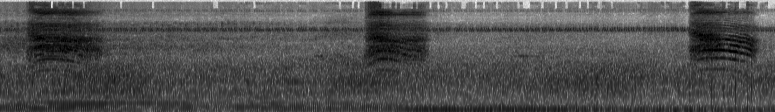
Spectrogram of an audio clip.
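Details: Catbird calling in fig trees: three harsh, wailing, cat-like calls with rich harmonics, each about half a second long and spaced roughly two and a half seconds apart, over steady low rumbling background noise.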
